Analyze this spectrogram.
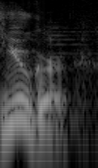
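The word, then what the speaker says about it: Uygur: Second name, surname is Uyghur. U-Y-G-U-R. Like you-gur.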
